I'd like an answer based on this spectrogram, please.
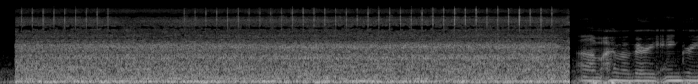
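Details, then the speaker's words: Tattoo removal laser on the sensitive inner arm near the armpit, about two years into treatment and described as very painful: loud rapid snapping pulses over a steady rushing hiss, then brief speech. "I've been getting this laser off for about 2 years. It does hurt like hell. It hurts a lot more than getting a tattoo does."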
